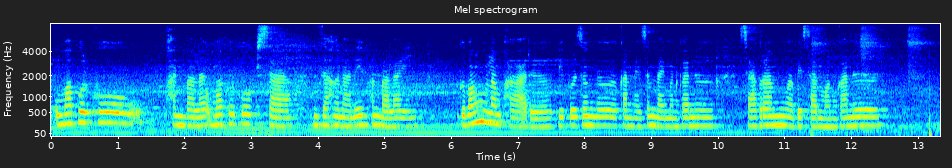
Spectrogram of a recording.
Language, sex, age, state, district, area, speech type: Bodo, female, 30-45, Assam, Chirang, urban, spontaneous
